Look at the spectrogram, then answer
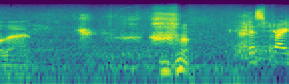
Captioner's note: giggles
